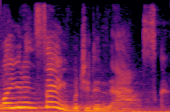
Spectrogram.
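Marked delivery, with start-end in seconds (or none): 0.0-0.7 much higher, mock-outraged question; indignant question. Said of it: "And it's like".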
